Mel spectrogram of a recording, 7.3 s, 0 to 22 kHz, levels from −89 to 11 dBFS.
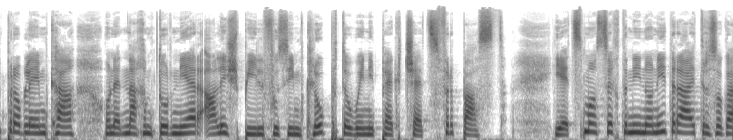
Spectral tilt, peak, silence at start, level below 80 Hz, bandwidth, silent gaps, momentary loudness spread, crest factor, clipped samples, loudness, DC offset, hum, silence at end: -4.5 dB/octave; -2 dBFS; 0.1 s; -40 dBFS; 17 kHz; none; 5 LU; 16 dB; under 0.1%; -19 LUFS; under 0.1%; none; 0 s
